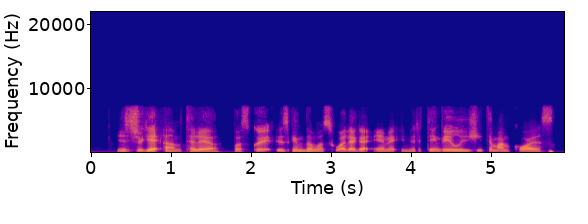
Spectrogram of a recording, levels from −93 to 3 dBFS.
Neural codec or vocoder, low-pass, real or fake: codec, 16 kHz, 1 kbps, X-Codec, HuBERT features, trained on balanced general audio; 7.2 kHz; fake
